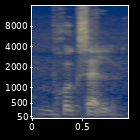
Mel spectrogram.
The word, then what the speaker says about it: Bruxelles: Bruxelles se llama esta curva.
